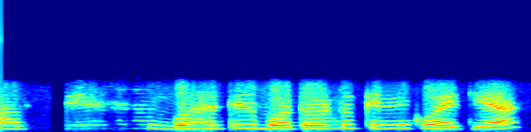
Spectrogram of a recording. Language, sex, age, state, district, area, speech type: Assamese, female, 18-30, Assam, Kamrup Metropolitan, urban, conversation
